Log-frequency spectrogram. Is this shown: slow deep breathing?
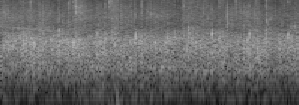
no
